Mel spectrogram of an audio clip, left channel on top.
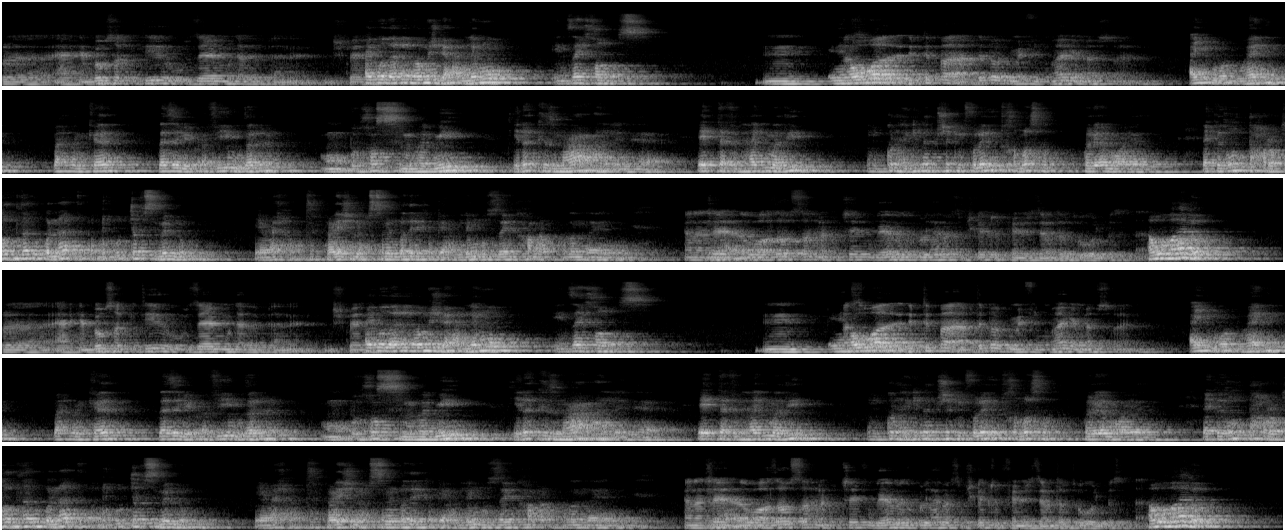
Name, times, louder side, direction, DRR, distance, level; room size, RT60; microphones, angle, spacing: voice 1, 0.0-3.7 7.5-8.1 8.4-11.4 32.5-37.1, right 1 dB, 25° right, 1 dB, 0.5 m, -26 dB
voice 2, 3.6-5.0 5.5-6.4 8.3-8.9 11.9-12.9 13.3-14.0 14.4-15.6 16.0-17.5 17.9-19.3 19.8-20.9 21.5-23.3 23.6-24.3 24.8-27.5 28.2-31.9 32.7-33.1 37.1-37.7, equal, 30° left, -3 dB, 0.6 m, -20 dB
10.5 x 3.7 x 2.6 m, 1.2 s
head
